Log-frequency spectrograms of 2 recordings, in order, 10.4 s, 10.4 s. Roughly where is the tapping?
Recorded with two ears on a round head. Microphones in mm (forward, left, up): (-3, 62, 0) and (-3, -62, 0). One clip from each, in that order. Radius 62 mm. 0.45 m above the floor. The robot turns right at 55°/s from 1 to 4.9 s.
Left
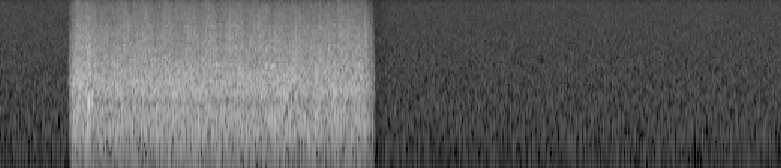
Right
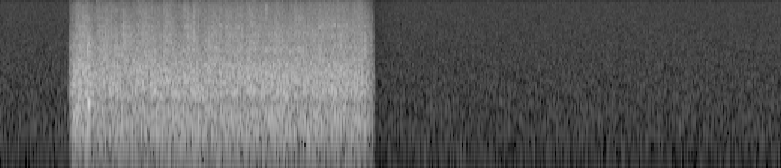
Centre.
